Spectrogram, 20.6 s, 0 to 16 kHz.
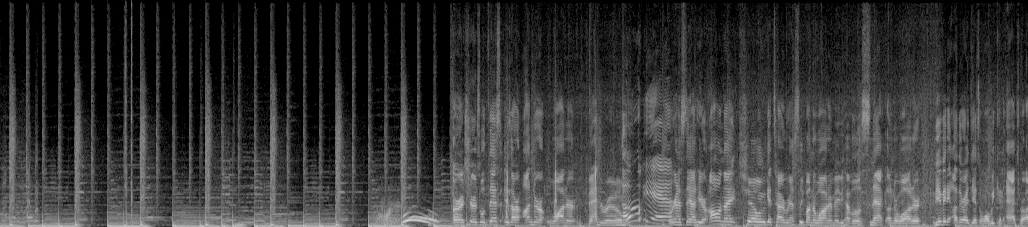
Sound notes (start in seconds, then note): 8.2 shouting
